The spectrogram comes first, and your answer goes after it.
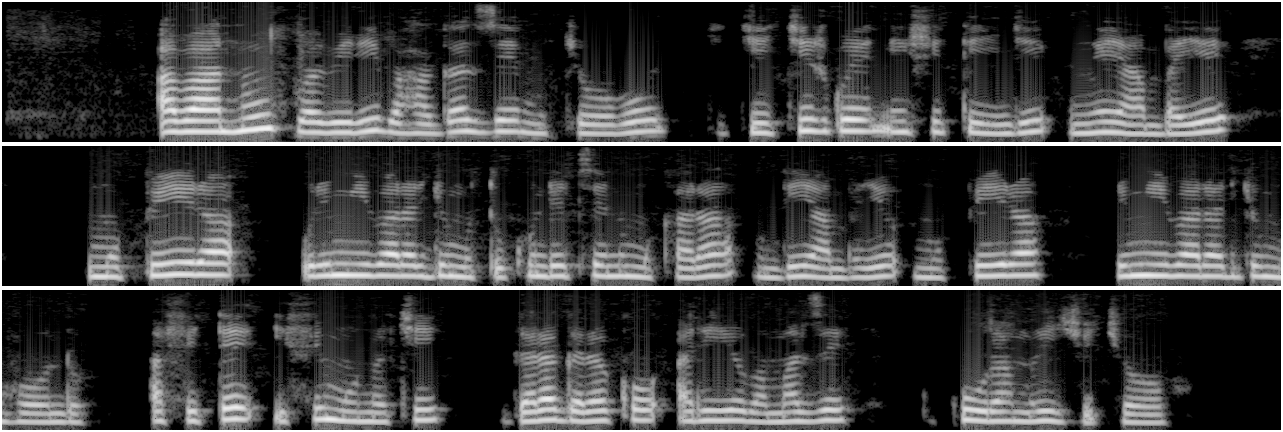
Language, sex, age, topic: Kinyarwanda, female, 18-24, agriculture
